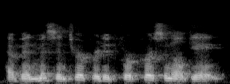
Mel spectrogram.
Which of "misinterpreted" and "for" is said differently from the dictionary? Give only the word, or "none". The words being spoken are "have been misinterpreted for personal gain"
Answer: none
